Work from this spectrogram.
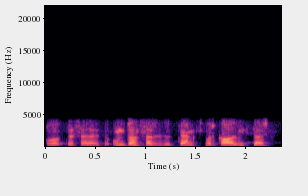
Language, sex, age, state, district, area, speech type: Telugu, male, 60+, Andhra Pradesh, Vizianagaram, rural, conversation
